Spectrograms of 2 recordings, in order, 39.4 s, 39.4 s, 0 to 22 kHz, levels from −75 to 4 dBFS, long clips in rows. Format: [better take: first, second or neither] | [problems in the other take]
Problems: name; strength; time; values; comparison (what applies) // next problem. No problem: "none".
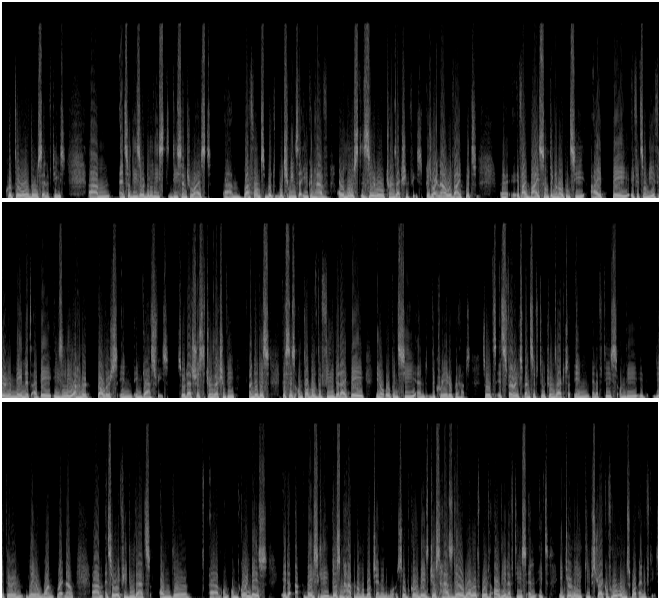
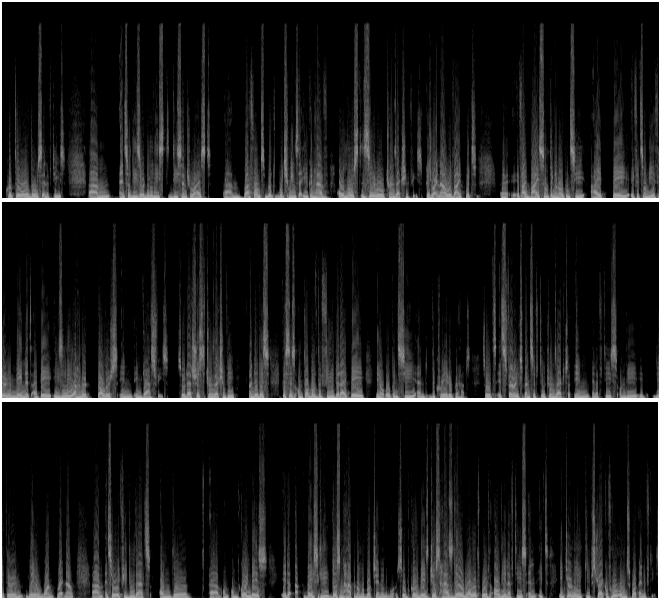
neither | distortion; heavy; 32% of the sound clipped; the same in both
